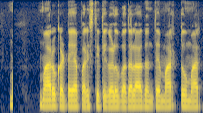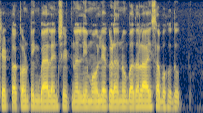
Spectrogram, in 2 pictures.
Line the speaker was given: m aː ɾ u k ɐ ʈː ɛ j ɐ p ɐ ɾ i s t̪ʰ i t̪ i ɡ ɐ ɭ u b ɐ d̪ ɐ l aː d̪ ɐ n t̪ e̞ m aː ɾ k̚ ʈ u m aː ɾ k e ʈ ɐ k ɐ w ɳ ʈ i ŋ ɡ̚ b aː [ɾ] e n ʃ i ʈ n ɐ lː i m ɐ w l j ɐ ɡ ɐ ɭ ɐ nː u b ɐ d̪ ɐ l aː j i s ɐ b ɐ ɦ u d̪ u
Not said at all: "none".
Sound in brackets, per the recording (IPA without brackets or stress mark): l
